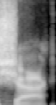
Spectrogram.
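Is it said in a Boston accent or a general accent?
Boston. It is said with a Boston accent, r dropped.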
